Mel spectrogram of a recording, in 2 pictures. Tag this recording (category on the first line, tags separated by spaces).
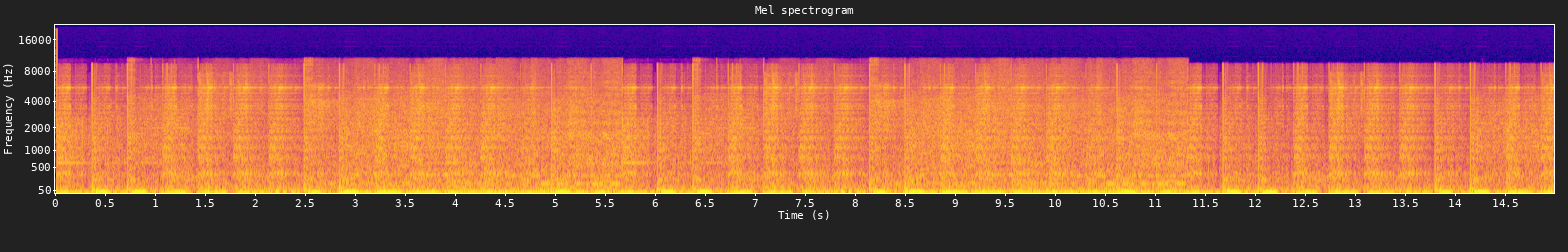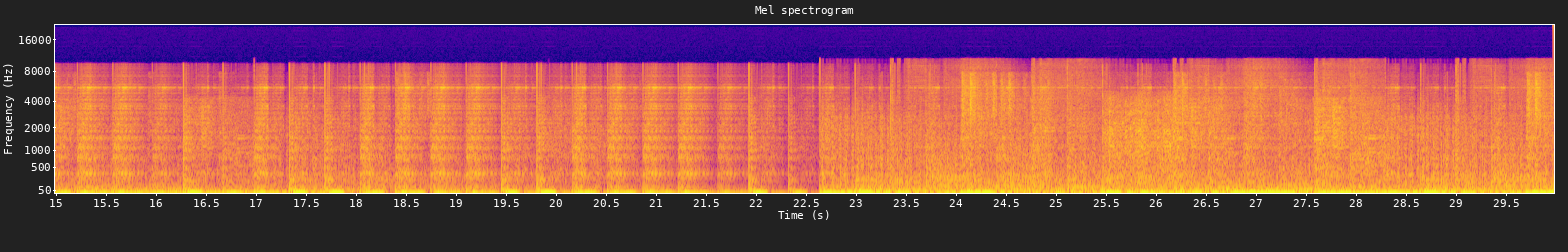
Music > Multiple instruments
Noise Horror Cyberpunk Ambient Games Sci-fi Soundtrack Industrial Underground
